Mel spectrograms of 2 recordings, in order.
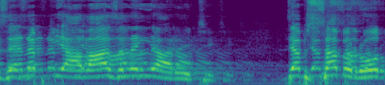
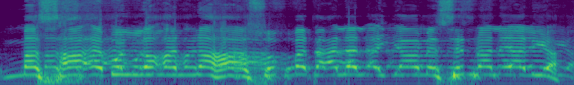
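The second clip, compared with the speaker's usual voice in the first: weeping lament; 7 semitones higher than usual. A narrator's reading. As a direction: cry it out in a raised, breaking voice. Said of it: "बीबी ने रो के कहा". (रोते हुए ऊँची आवाज़ में मातम)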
